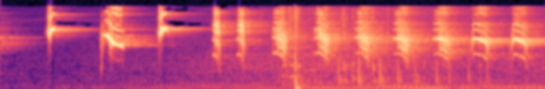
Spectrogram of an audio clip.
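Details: Long-tailed shrike (cendet) singing for songbird training: several piercing whistles with a downslurred note, then quickening, rapid repeated chattering notes.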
